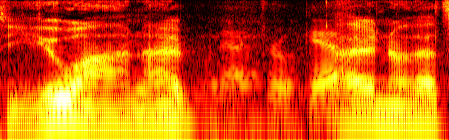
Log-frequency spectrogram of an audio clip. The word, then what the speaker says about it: Yuan: East with Africa with Francis I guess it's Yuan I know that's how it's pronounced White House we've added 20 trillion to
